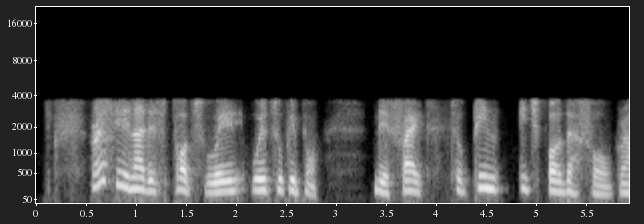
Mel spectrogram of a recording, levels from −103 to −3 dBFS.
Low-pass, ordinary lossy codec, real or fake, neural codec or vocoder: 3.6 kHz; none; fake; codec, 16 kHz in and 24 kHz out, 0.6 kbps, FocalCodec, streaming, 4096 codes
